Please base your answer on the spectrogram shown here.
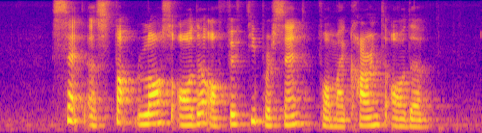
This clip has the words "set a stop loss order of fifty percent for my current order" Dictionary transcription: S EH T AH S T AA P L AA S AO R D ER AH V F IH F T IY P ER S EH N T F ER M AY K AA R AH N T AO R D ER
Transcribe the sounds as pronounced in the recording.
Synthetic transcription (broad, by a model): S EH T AH S T AA P L AA S AO D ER AH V F IH F T IY P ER S EH N T F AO M AY K AA R AH N T AO D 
